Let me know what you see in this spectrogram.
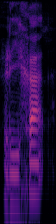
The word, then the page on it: rixa: Apatani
